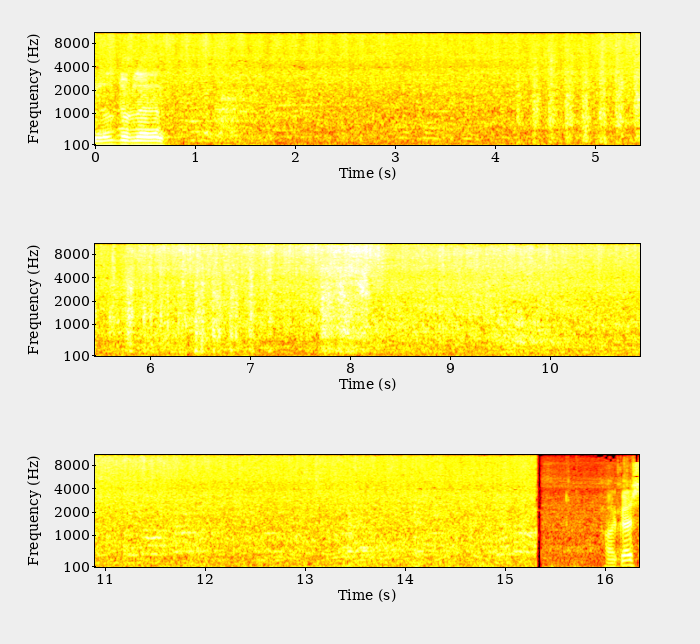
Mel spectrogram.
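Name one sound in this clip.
Water sprays in a steady hiss from a garden hose onto a car.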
